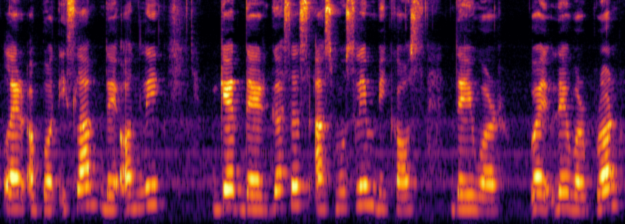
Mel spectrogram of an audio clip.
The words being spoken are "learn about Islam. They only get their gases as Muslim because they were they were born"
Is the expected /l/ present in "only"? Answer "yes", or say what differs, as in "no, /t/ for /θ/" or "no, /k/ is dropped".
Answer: yes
